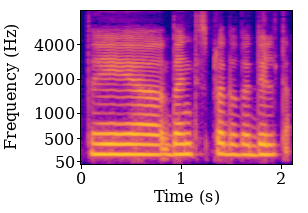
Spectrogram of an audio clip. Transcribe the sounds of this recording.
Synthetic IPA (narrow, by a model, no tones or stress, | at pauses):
t̪ɐɪd̪ɐnʲt̪ʲɪspʲɾɑːd̪ʲɛd̪ɐd̪ʲɪlʲt̪ʲɪ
